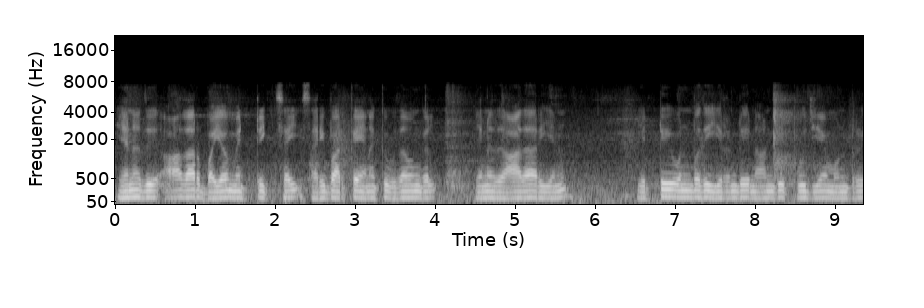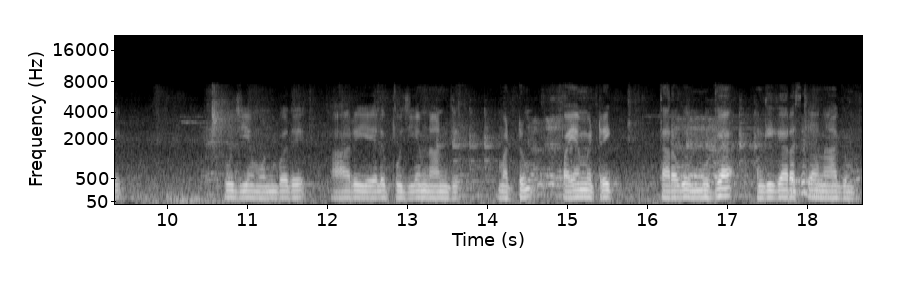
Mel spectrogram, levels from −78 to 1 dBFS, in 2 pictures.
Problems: none marked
